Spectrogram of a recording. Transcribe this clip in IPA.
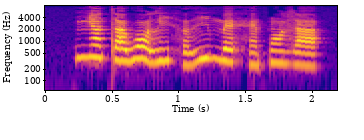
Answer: ɲ ã˦ t a˧ w ɔ˦˨ l ĩ˧ h ə˨ ɣ i˦ m ɛ˧ h ɛ̃˨ p ɔ̃˧ z a˨

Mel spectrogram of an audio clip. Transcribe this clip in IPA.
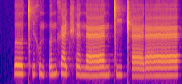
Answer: əː ǀʰ ɪ x ʊ n ʔ ə n x æ t͡ʃʰ ɛ n æː n ǀ i ǁʰ æː ɾ æː

